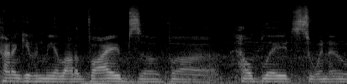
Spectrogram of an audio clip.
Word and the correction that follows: Senua's: Senua's Sacrifice.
